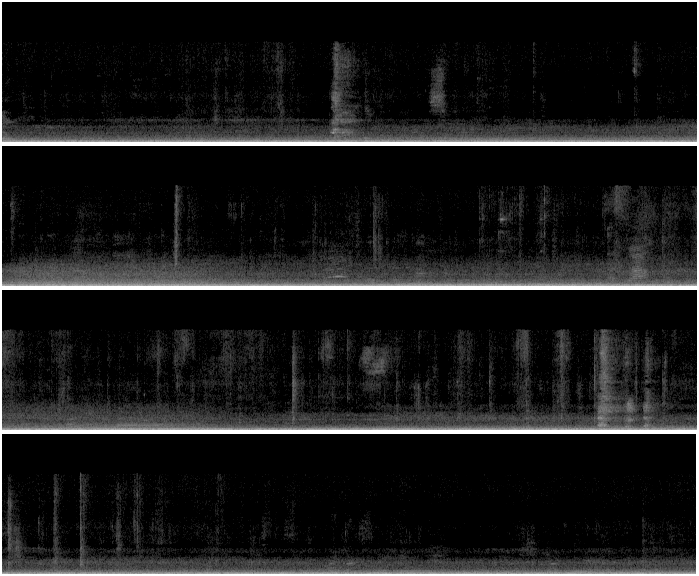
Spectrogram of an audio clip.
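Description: A train rumbles steadily at speed, heard from inside a carriage.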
